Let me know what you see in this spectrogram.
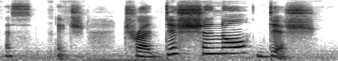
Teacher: even though it's spelled differently this T is actually an SH sound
